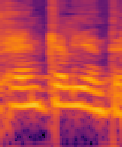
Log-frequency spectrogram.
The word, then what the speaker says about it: en caliente: So, again, is going to be in caliente. Did I say that right? – Yes, en caliente.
